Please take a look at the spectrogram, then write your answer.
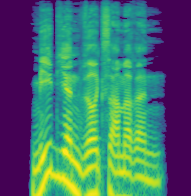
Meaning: inflection of medienwirksam: 1. strong genitive masculine/neuter singular comparative degree 2. weak/mixed genitive/dative all-gender singular comparative degree
- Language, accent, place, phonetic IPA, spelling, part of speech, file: German, Germany, Berlin, [ˈmeːdi̯ənˌvɪʁkzaːməʁən], medienwirksameren, adjective, De-medienwirksameren.ogg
